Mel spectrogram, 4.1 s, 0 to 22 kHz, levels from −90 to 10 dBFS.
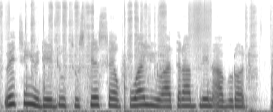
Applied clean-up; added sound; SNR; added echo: none; Writing; 16 dB; none.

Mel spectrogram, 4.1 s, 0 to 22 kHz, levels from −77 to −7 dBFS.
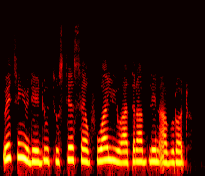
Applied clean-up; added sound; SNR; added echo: none; none; none; none.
